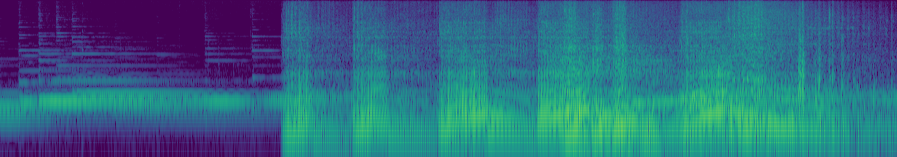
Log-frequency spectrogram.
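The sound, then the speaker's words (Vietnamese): A motorcycle exhaust revs loudly at night, after a sustained musical tone, as a series of rough roaring revs that rise and fall in pitch, one after another. “tiếng bô xe máy nẹt chân trời làm xáo động cả bầu trời đêm vắng vẻ”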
